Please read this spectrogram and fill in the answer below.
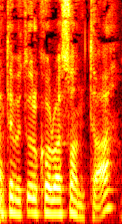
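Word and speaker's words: croissant: كرواسونت. – ايمن ايمن ايمن ما بتقول كرواسون؟ – لا، بتحب تلفظ التي؟ – ما بتحكي الار لما تلفظها، هي كواسون.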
